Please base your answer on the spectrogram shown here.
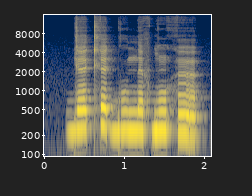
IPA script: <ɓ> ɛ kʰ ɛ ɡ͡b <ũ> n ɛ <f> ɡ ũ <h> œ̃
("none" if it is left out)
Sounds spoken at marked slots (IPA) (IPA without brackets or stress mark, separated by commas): ɡ, u, f, h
